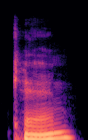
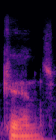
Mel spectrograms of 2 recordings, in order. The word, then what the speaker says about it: Cairns: I was mispronouncing Cannes. Like the one in France, maybe? Cannes? No, but apparently you don't pronounce the R. It's been a few years in Australia. We used to call it Cairns, but okay.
